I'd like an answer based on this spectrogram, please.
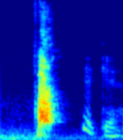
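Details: Female beagle barks once, short and forceful, in answer to the command 'speak'. Brief quiet human speech follows the bark.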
